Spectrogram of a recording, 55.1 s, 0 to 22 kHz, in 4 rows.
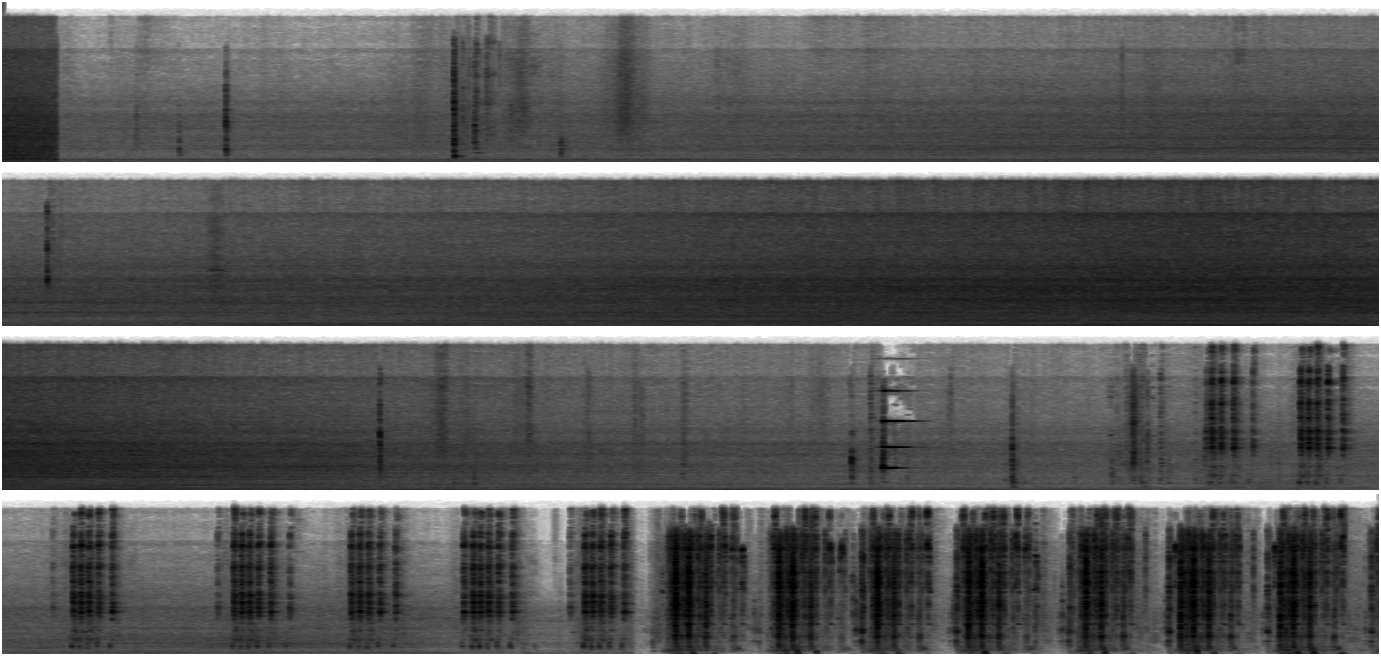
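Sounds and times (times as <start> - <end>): sharp metallic ping: 36.3 - 36.8
motor humming: 47.0 - 55.0.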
